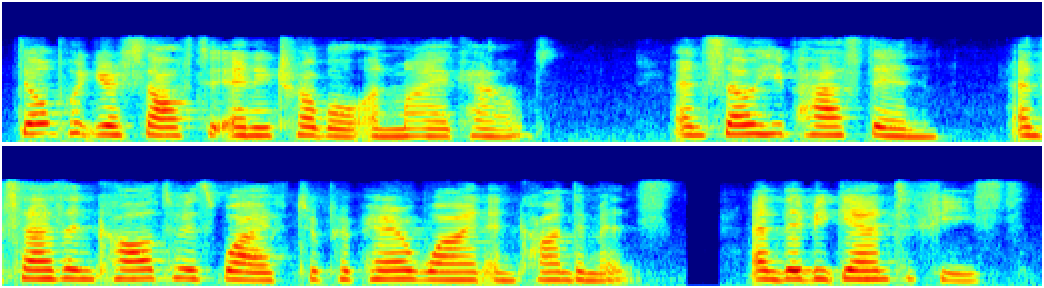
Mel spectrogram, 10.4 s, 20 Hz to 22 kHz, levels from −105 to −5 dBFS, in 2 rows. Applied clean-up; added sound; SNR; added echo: none; none; none; none.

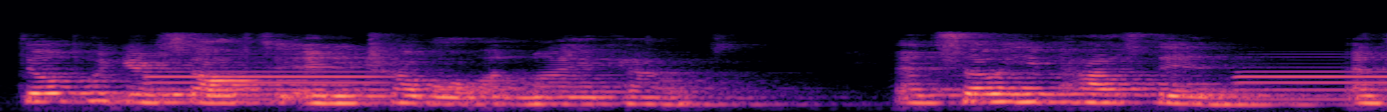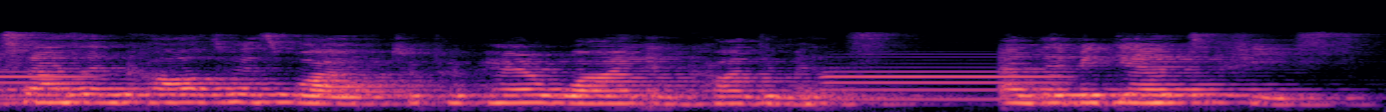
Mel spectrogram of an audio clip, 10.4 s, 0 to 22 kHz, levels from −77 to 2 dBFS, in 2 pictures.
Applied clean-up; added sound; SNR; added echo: none; Wind instrument, woodwind instrument; 10 dB; reverberation time 1.0 s.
